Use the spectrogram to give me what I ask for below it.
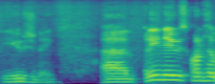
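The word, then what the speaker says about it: Eugenie: Um I I think it's Eujenei, but I I always go to say Eenei, but it's Eujenei. It's pronounced Eujenei.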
